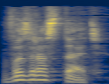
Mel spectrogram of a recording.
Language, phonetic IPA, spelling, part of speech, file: Russian, [vəzrɐˈstatʲ], возрастать, verb, Ru-возрастать.ogg
- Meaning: 1. to grow up 2. to increase, to rise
